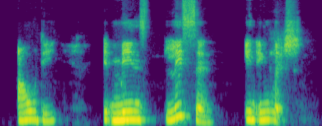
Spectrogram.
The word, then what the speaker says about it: Audi: So this really first one, people usually pronounce that Audi, but it actually in German they pronounce it Audi. Audi.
